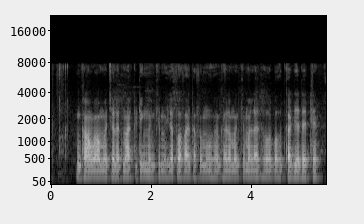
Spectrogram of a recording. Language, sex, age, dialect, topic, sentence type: Chhattisgarhi, male, 56-60, Western/Budati/Khatahi, banking, statement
